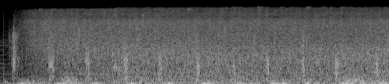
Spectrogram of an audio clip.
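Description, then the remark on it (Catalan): Steady, dense rain hisses throughout while quick, regular footfalls slap through it, like someone jogging on a wet surface as exercise. No voices. “Sembla que algú està corrent sota la pluja, no?”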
